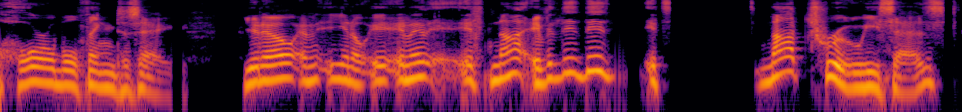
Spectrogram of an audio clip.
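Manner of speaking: usual speaking voice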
